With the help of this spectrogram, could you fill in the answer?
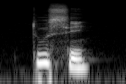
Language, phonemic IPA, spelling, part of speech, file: French, /tu.se/, tousser, verb, Fr-tousser.ogg
- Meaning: to cough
